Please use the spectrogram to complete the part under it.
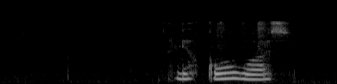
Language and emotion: Russian, sad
